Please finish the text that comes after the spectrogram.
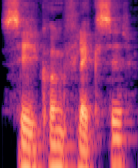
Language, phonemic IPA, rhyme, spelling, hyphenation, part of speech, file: Norwegian Bokmål, /sɪrkɔŋˈflɛksər/, -ər, circonflexer, cir‧con‧flex‧er, noun, Nb-circonflexer.ogg
- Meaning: indefinite plural of circonflexe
